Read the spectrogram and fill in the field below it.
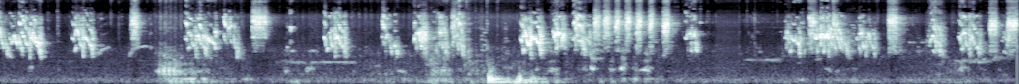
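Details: Budgerigars kept as pets chirping in bursts of rough, buzzy high chatter and squawks, broken by short pauses, with soft low thumps in between.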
